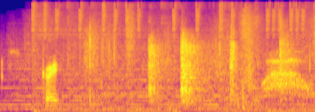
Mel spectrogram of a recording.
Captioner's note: clapping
